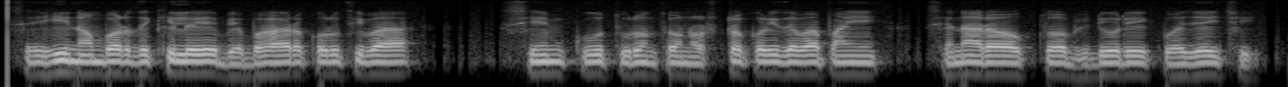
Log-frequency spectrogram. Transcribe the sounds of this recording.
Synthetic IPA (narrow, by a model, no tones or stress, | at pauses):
seɦinɔmbɔɾd̪ekʰilebjɔbɔɦaɾɔkɔɾut̪ʰiba | simkut̪uɾɔnt̪ɔnɔsʈɔkɔɾid̪eβapaĩ | senaɾɔuk̚t̪ɔbʱiɖioɾekɔad͡ʒajt͡ʃʰi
